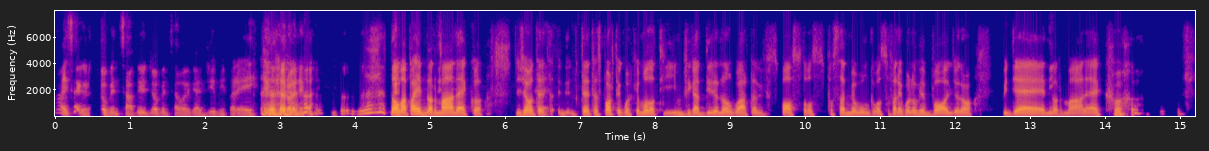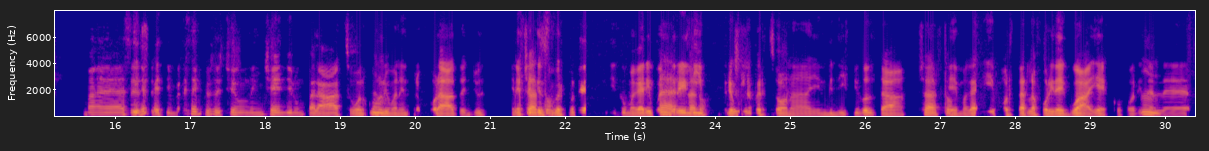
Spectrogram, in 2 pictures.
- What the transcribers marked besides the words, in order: static; distorted speech; other noise; giggle; chuckle; unintelligible speech; chuckle; other background noise; mechanical hum
- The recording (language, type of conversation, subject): Italian, unstructured, Cosa faresti se potessi teletrasportarti ovunque nel mondo per un giorno?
